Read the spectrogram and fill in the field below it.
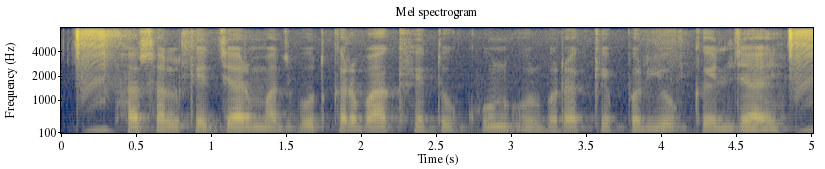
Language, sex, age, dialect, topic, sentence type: Maithili, male, 31-35, Southern/Standard, agriculture, question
